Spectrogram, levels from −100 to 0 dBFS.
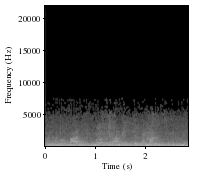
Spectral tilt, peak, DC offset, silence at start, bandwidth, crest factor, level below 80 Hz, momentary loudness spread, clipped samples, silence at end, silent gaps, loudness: -6.5 dB/octave; -24 dBFS; under 0.1%; 0 s; 7.6 kHz; 12 dB; -46 dBFS; 2 LU; under 0.1%; 0 s; none; -36 LUFS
